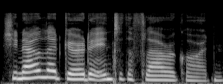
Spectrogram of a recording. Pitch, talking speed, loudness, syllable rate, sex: 230 Hz, 215 wpm, -15 LUFS, 5.5 syllables/s, female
